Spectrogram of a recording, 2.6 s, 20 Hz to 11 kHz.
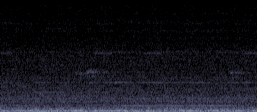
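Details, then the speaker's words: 2014 Chevy Spark no-crank with four 5V reference circuit codes, key on, engine and reduced power lights lit: steady low electric hum from the rear drones on without stopping; fuel pump suspected to be running continuously, not confirmed. "Boy, it sure sounds like the fuel pump just running."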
